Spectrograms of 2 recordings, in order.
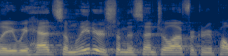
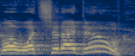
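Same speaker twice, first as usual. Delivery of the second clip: high, loud desperate shout; yelling up; 9 semitones higher, 5 dB louder than usual. Acted. Man on the cliff yells his question up to God, high and loud. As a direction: yell it upward in a panic. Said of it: "the man yells up to God".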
